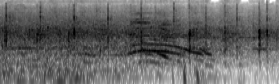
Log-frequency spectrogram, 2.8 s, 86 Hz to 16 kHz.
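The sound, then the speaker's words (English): An audience at the Celebration 6 panel for Smuggler's Gambit applauds steadily, a dense, even wash of clapping with sharp individual claps popping out, and a brief voice or cheer rising over it midway. “These guys deserve another round of applause.”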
